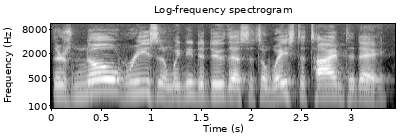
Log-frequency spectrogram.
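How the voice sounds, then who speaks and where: Male instructor, higher voice, plain-spoken lecture on equipment. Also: moderate pace, warm tone. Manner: plain-spoken, repeats key points. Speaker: HVAC trainer. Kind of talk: technical training presentation.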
